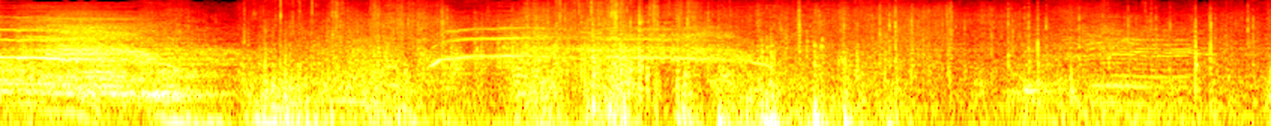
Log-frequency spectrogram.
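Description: A woman screaming in terror three times: a short scream at the start, a longer rising-and-falling scream about two seconds in, and a brief cry near the end. Heavy thuds and crashes of falling through branches sit beneath the screams.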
